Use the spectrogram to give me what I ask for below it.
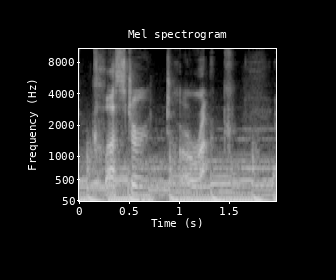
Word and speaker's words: ClusterTruck: I am saying it correctly. ClusterTruck. It's with a T, and it's basically a puzzle platformer where one jumps back and forth between trucks.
